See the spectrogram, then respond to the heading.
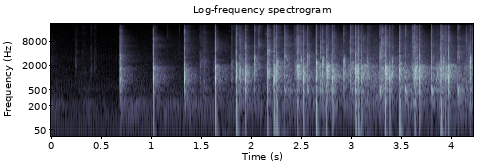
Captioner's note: all applauding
